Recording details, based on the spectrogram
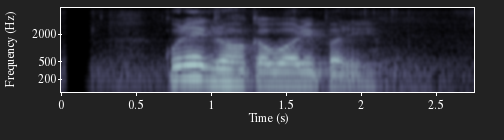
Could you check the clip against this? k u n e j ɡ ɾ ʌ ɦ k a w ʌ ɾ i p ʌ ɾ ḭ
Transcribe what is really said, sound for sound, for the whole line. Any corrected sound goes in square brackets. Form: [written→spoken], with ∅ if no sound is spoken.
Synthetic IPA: k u n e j ɡ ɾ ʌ ɦ k a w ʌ ɾ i p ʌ ɾ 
